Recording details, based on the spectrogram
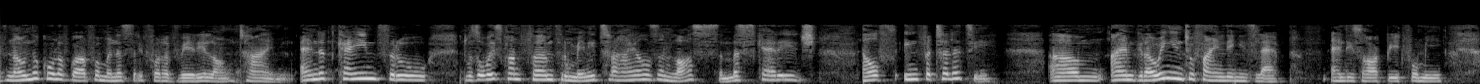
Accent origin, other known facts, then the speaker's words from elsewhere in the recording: Bontheuvel, Western Cape, South Africa; born there; I was born in Bontheuvel, one of seven children.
